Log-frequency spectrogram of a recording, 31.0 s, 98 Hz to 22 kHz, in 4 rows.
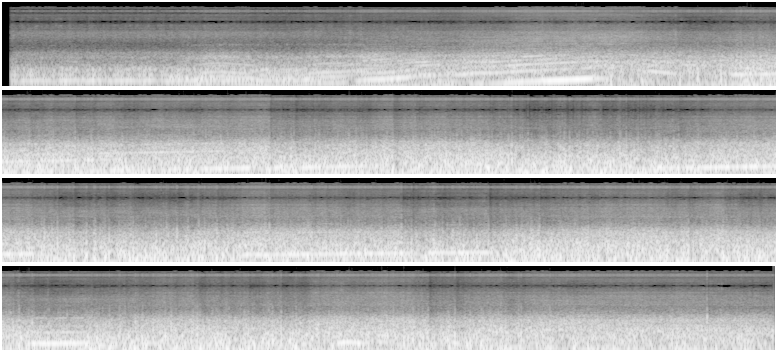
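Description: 1995 BMW 318i four-cylinder engine accelerating hard, its pitch climbing steeply twice in the first six seconds. After that it runs at high revs, rising and falling with the throttle through the course, under heavy wind and road noise from the open driver's window.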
